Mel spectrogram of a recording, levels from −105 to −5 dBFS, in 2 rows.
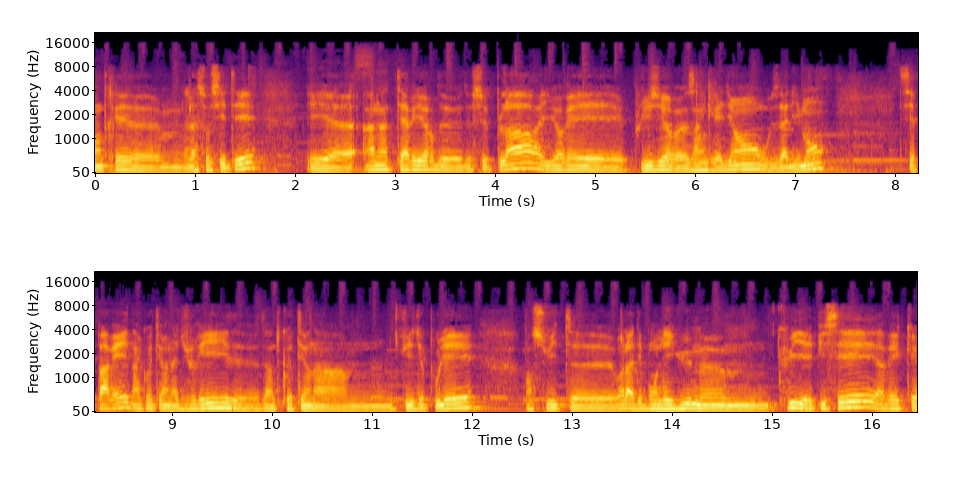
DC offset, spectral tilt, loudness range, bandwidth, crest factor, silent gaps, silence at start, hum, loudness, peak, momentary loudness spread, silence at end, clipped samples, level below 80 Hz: under 0.1%; -6.5 dB/octave; 2 LU; 10.5 kHz; 14 dB; none; 0 s; none; -14 LUFS; 0 dBFS; 8 LU; 0 s; under 0.1%; -42 dBFS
